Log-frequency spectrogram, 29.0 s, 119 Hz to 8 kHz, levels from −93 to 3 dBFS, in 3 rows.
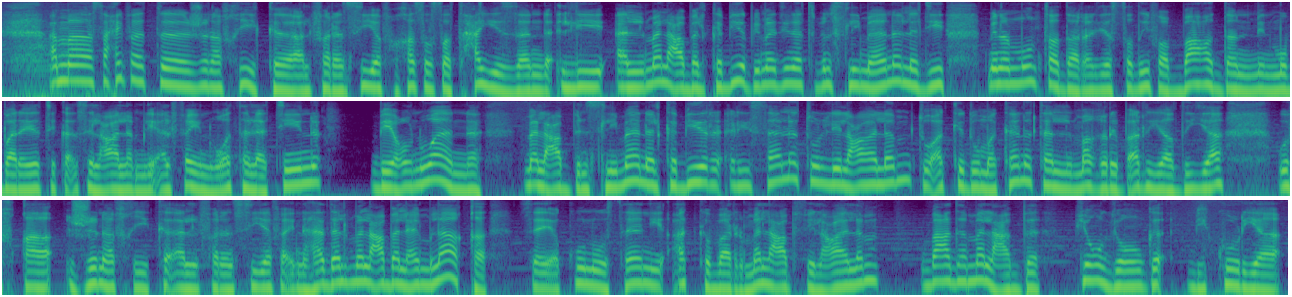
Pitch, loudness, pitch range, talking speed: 180 Hz, -23 LUFS, 160-200 Hz, 110 wpm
